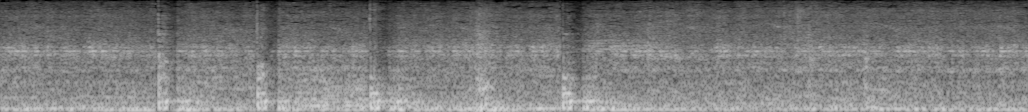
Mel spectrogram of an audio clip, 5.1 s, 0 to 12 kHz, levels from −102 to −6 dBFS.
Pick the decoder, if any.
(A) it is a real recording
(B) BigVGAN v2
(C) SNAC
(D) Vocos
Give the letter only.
A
